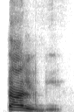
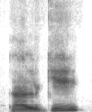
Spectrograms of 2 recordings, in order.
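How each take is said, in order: First: The first consonant is hard and tense. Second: The first consonant is soft and relaxed. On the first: "y esta es talgi" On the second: "Está suave"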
